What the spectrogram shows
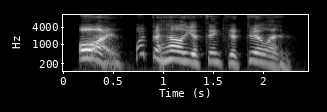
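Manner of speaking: squeaky, high-pitched voice. The one hit by a log curses at the party, squeaky cursing voice. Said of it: "curses at the party in a squeaky voice".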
